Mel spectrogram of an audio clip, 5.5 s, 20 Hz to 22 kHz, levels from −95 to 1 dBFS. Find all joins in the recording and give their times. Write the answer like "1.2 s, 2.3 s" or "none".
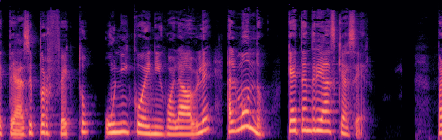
2.8 s, 3.5 s

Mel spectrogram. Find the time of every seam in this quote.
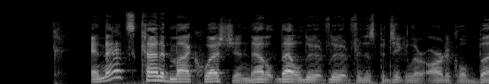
1.7 s, 3.3 s

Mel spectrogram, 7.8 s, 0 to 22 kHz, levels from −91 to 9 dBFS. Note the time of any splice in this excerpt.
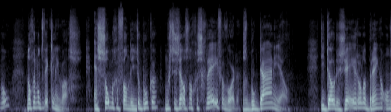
1.7 s, 2.7 s, 3.2 s, 4.9 s

